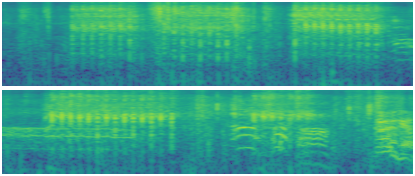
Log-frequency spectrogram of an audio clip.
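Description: Airsoft guns fire in rapid automatic bursts through an outdoor game, loud and close, with brief pauses between volleys and people shouting over the shooting.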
